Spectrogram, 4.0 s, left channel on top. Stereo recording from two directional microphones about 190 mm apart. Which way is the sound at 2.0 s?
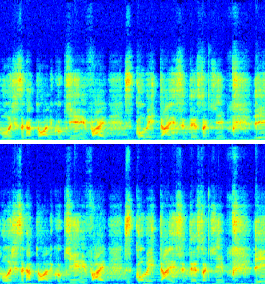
20° right (ahead or behind).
